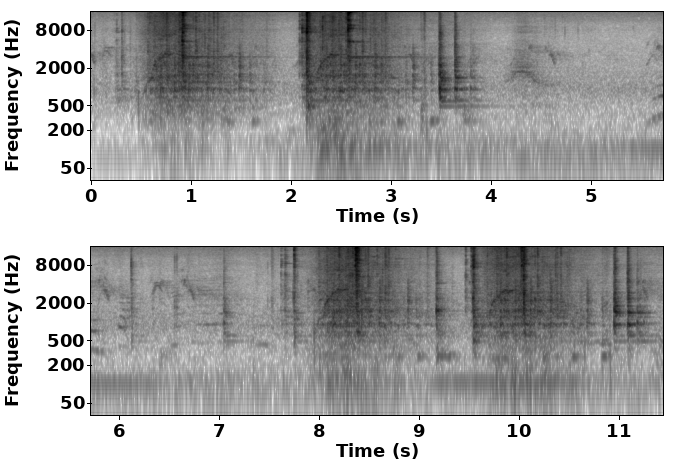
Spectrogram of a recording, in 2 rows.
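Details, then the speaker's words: PowerSmart PS44 3000W generator that sat unused since 2017: repeated recoil pulls with brief sputtering catches that die each time, never running steadily; hard starting. Owner suspects black flakes of old fuel in the carburetor bowl. "It could be just a black flake of old gasoline, and it's just stopping compression."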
